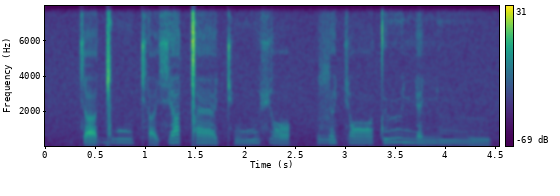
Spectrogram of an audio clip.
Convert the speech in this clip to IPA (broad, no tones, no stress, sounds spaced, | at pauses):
c a̰ ɡ͡ǀ uː cʰ a̰ ɕ a ǀ æː cʰ uː ɕ ɔ | ɮ ə c ɔː t ɯː ɲ æ ɲ ɯː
